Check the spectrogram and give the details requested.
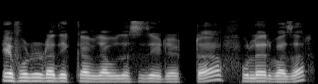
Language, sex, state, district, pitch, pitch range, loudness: Bengali, male, Tripura, West Tripura, 145 Hz, 135-160 Hz, -18 LUFS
